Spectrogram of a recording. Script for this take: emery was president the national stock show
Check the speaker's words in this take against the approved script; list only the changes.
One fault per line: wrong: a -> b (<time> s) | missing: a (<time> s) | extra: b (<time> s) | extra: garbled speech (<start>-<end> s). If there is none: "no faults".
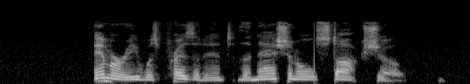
no faults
